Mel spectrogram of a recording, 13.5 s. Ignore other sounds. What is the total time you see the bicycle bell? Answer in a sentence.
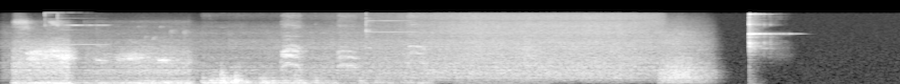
The bicycle bell can be heard for 2 seconds in total.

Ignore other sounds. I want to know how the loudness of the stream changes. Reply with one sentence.
The volume of the stream goes up.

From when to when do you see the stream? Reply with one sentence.
The stream can be heard from 0.0 to 10.8 s.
